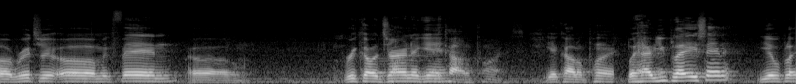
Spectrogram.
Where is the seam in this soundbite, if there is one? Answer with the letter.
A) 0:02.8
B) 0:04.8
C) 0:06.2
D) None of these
C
